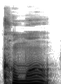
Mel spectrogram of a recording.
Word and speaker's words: Coman: Und endlich wird Kingsley Coman beziehungsweise Coman richtig ausgesprochen.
